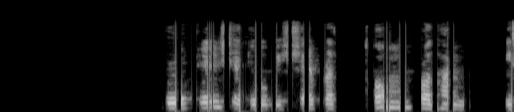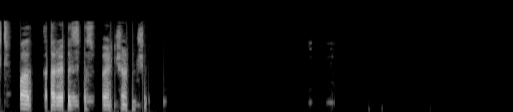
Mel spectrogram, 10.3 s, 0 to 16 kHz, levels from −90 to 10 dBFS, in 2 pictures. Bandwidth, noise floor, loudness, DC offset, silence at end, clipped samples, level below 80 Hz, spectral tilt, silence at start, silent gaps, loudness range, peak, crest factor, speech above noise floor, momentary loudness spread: 8 kHz; under -90 dBFS; -23 LUFS; under 0.1%; 3.7 s; under 0.1%; -58 dBFS; -4.5 dB/octave; 1.65 s; 3.37-3.64 s, 4.00-4.04 s, 4.72-5.04 s, 5.49-5.56 s, 6.09-6.15 s; 8 LU; -2 dBFS; 24 dB; over 68 dB; 12 LU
